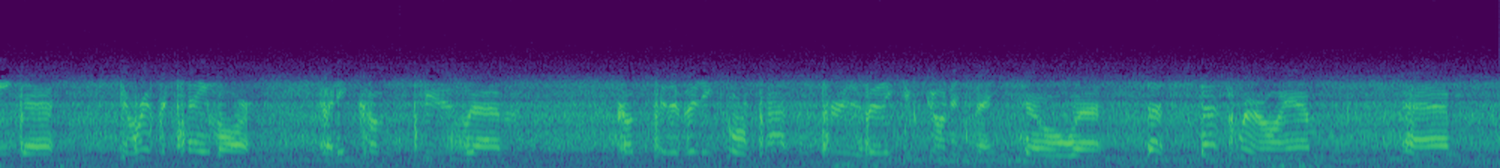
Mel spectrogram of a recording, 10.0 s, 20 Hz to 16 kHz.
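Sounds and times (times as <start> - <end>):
radio speech from speaker: 0.0 - 9.8
steady radio hiss: 0.0 - 10.0.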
